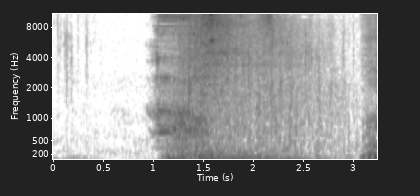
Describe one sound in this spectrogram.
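A magical chime and whoosh ring out in a game.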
